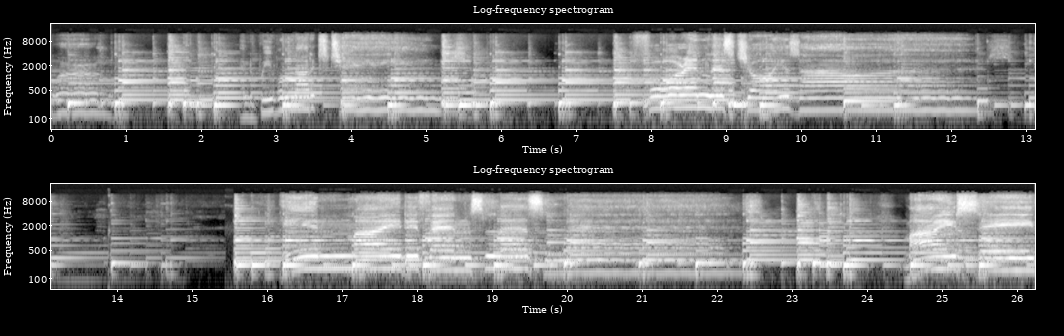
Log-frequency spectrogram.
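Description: A man singing while strumming a ukulele. The playing dies away about twelve seconds in, stops briefly, and starts again abruptly about three seconds later.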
